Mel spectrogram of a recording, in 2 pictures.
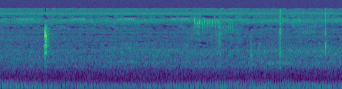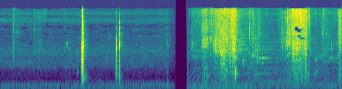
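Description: Pond water scooped up with a basin and thrown out, splashing in repeated loud sloshes every half second to a second, starting about five seconds in. Before that, only faint sound with two sharp knocks about four seconds in.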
